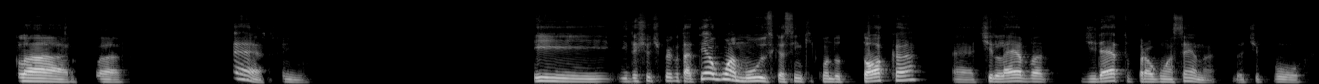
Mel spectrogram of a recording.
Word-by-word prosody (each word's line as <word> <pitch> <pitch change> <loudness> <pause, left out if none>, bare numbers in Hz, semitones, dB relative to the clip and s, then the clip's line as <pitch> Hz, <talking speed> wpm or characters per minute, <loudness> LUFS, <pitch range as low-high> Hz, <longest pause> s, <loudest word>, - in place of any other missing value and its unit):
Claro, 140 -7 +5 0.2
claro. 110 -3 -4 1.0
É, - - -1 0.2
sim. 105 -5 -12 2.2
E 135 -5 -1
e 140 - -7
deixa 145 +3 -6
eu - - -7
te - - -19
perguntar, 165 -1 -2
tem 265 - 0
alguma 240 -4 +5
música, 155 -1 +2
assim, 125 +5 -5
que 145 - -16
quando 130 -2 -4 0.2
toca, 190 +7 +3 0.3
eh, 110 -2 -10
te 110 +7 -6
leva 135 -1 +1 0.3
direto 140 +4 0
para 130 +1 -2
alguma 120 -1 -3
cena? 115 -7 -6
Do 110 - -15
tipo 110 -1 -10
135 Hz, 120 wpm, -21 LUFS, 120-155 Hz, 2.2 s, Claro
